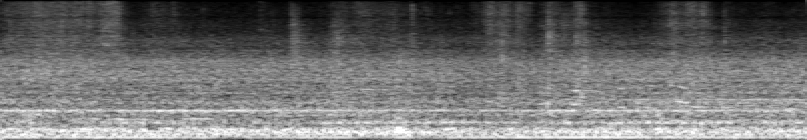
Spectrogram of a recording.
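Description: Docklands Light Railway train pulling out of a station, heard from inside: a steady rumble of wheels on the rails with a steady running hum, and a single knock about two and a half seconds in.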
